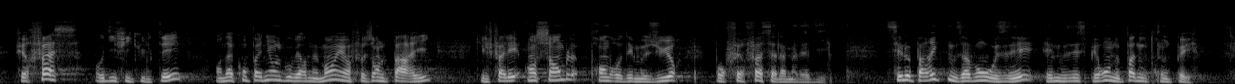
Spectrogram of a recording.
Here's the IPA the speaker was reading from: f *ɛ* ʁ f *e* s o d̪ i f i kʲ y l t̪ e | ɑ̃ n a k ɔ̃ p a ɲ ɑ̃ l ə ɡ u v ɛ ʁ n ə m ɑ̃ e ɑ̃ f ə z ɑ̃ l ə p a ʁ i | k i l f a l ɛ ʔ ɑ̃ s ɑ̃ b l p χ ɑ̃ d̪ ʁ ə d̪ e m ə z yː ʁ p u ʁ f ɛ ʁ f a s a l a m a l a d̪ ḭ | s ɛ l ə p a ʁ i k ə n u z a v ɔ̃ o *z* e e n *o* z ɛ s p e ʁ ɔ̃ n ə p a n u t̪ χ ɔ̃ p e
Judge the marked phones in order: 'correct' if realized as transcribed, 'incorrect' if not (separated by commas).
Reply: correct, incorrect, correct, incorrect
